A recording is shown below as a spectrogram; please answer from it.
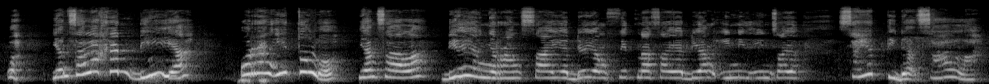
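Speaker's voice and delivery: high, insistent retold protest; indignant protest. (protes tinggi yang tidak terima)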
